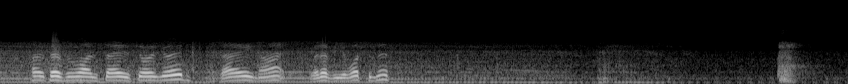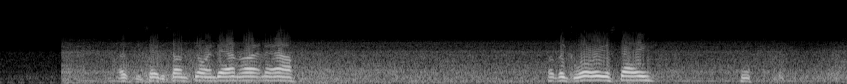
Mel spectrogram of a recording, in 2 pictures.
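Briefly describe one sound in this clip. A motorcycle engine hums steadily while riding, quieting briefly before picking up again.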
